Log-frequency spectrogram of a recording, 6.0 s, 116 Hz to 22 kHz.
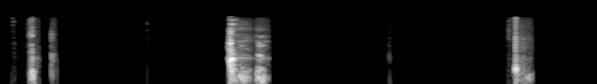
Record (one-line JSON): {"cough_length": "6.0 s", "cough_amplitude": 29362, "cough_signal_mean_std_ratio": 0.11, "survey_phase": "beta (2021-08-13 to 2022-03-07)", "age": "65+", "gender": "Male", "wearing_mask": "No", "symptom_none": true, "smoker_status": "Ex-smoker", "respiratory_condition_asthma": false, "respiratory_condition_other": false, "recruitment_source": "REACT", "submission_delay": "2 days", "covid_test_result": "Negative", "covid_test_method": "RT-qPCR"}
